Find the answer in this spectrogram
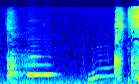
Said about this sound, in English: Bless you. Bless you.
